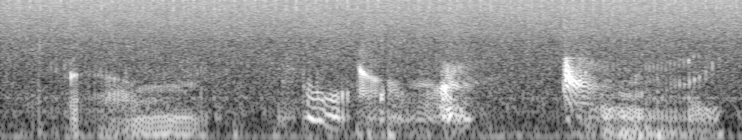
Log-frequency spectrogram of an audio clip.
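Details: Stomach growling (borborygmi): low bubbling gurgles and drawn-out rumbling groans with squeaky rising tones, in several bursts over a quiet hum.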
